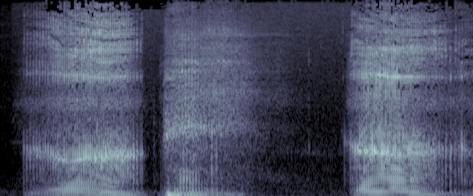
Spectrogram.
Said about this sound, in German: Schnarchen entsteht dadurch, dass im Schlaf das Gaumensägel in Schwingung kommt, wenn die Luft rein und raus geht. Und das wirkt dann wie ein Orgelpfeifen. Unten ist die Lunge als Resonanzraum und oben flattert dann das Gaumensägel und das produziert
